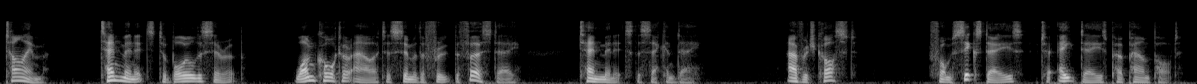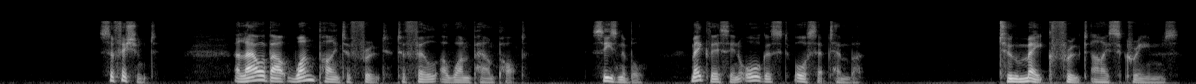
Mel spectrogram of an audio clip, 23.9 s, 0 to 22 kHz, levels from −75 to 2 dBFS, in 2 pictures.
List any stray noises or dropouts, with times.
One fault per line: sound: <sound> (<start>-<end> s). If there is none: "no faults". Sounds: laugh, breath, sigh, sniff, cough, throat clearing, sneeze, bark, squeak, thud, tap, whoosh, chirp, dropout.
no faults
